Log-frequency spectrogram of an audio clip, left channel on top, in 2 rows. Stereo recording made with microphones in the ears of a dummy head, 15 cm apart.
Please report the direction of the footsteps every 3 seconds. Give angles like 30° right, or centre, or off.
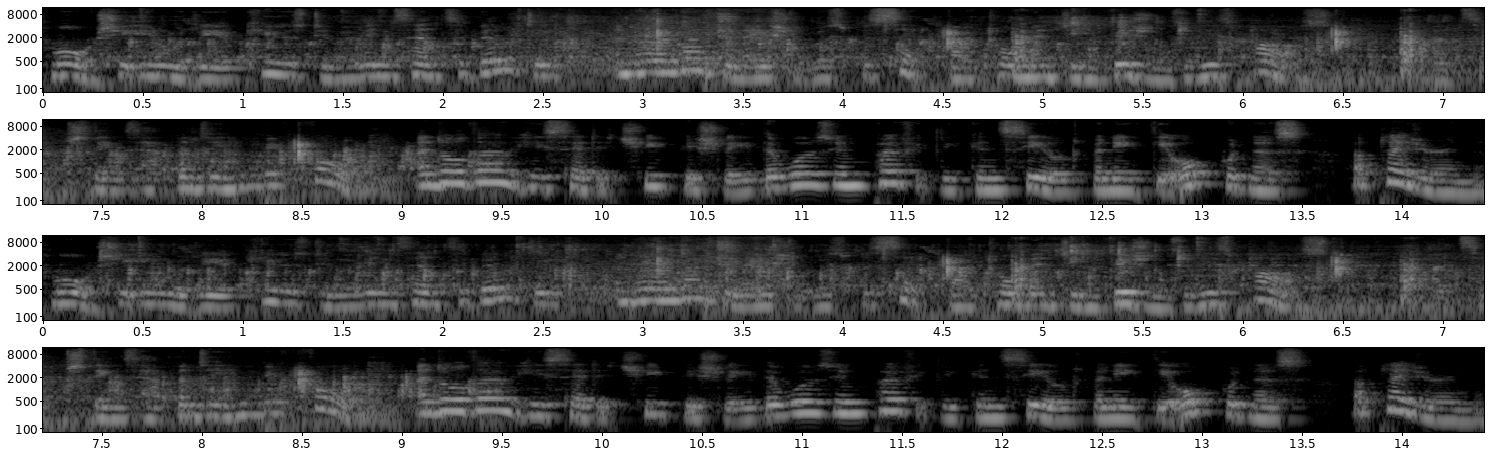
40° left, 20° right, 30° left, off, off.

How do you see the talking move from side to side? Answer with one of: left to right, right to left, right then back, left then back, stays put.
right then back.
